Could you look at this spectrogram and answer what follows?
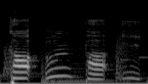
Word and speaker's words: Kanpai: Alors, on va légèrement entendre un M, comme dans Senpai, mais ça va s'écrire avec un N. C'est Kanpai, Kanpai. Mais niveau phonétique, on aura tendance à entendre un M.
